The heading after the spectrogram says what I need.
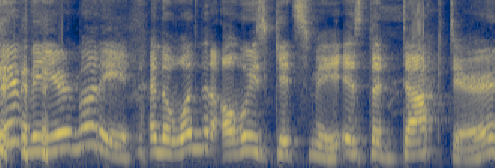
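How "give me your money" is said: mock animatronic businessman voice, higher pitch. Retelling a show scene, imitating a looping animatronic businessman. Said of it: "shitty little animatronics, like, looping things".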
